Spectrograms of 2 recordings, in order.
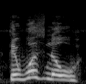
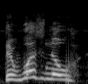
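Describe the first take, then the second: No difference in how they are said.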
